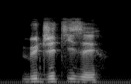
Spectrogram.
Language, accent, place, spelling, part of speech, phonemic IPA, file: French, France, Lyon, budgétiser, verb, /by.dʒe.ti.ze/, LL-Q150 (fra)-budgétiser.wav
- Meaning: to budget (for)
